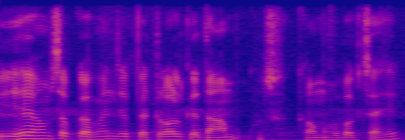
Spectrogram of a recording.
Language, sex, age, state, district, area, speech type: Maithili, male, 45-60, Bihar, Muzaffarpur, urban, spontaneous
